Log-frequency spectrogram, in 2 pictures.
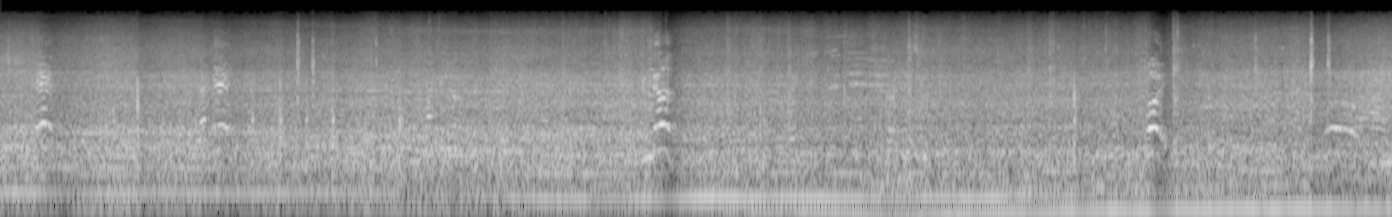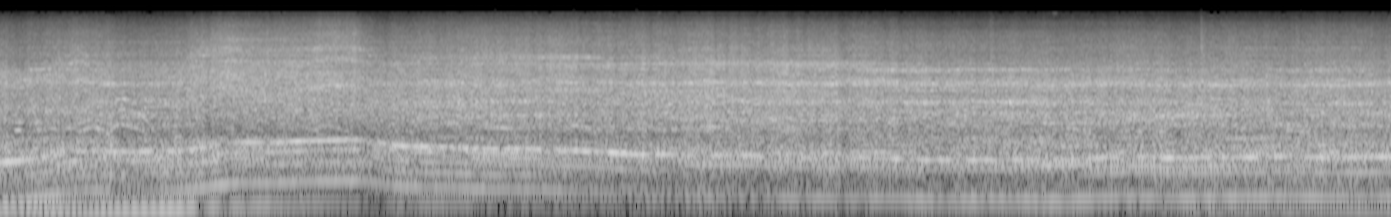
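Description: A heavy truck engine rumbles and strains as the truck crawls through mud.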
